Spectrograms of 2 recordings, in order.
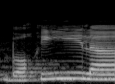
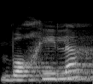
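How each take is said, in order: First: The vowels are drawn out long. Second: The vowels are kept short. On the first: The speaker calls it wrong. "ऐसे नहीं पढ़ना" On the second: The speaker calls it right. "हरकत लंबी नहीं होनी चाहिए"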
